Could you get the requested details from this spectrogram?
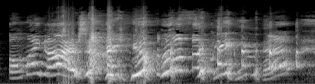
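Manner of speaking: high, loud, laughing disbelief; mock shock. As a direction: imitate scandalized onlookers, breaking into laughter. Voicing people reacting to her mimicry.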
